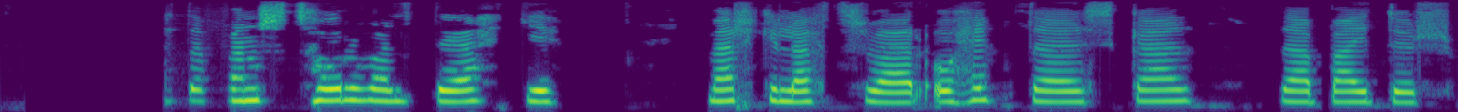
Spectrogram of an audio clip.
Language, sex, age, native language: Icelandic, female, 12, Icelandic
